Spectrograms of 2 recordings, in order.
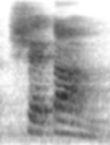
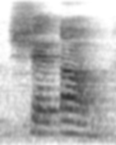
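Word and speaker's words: शैतान: So you pronounce it as shaitan, shaitan.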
